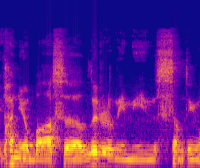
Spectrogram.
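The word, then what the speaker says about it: Paññobhāsa: And I generally don't pronounce my own name correctly because there's an H in there, Obasa. So actually, you're supposed to pronounce the H. So it'd be Pannobhasa.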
